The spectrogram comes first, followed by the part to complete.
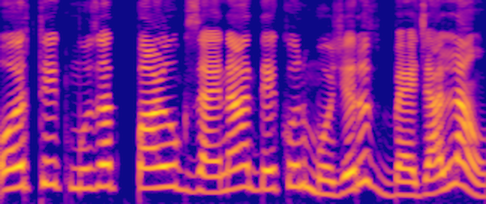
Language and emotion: Goan Konkani, angry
